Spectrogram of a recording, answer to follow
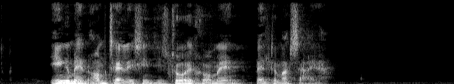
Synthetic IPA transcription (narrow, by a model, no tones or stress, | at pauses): e̝ŋəmen̰ɒ̽mt͡sʰɛ̰ːldəisinhis̬d̥o̝ɐ̰isɡ̥əʁomɛ̰ːnʋæld̥əmɑ̈sɑ̈ɪ̰ɐ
